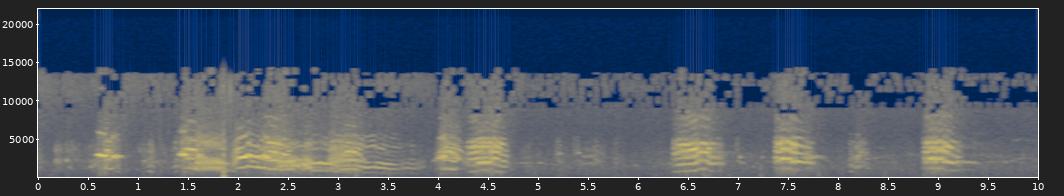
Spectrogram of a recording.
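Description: Birds calling in short, wavering, chattering calls, several overlapping about two seconds in, then single calls every second or two. A single sharp knock sounds just before two seconds in.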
